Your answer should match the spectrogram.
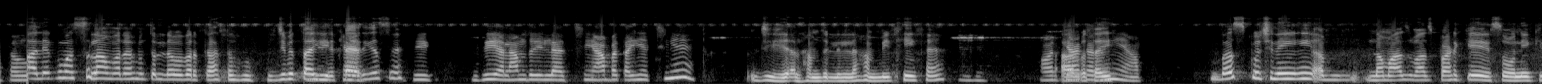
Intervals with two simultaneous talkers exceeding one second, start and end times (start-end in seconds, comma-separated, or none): none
